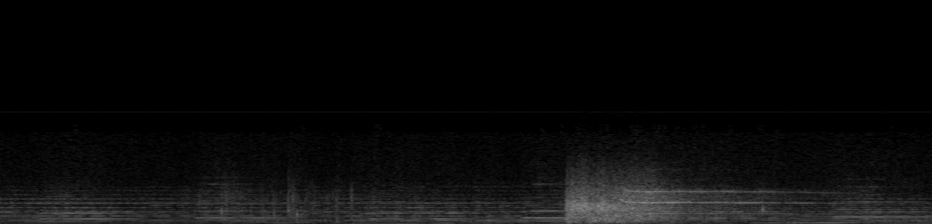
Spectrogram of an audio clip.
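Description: A single sharp gunshot cracks out over a dense bed of background music in a Roy Rogers western, followed by a brief noisy burst that fades back into the music.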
